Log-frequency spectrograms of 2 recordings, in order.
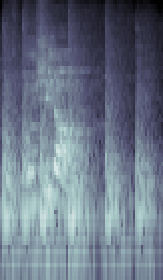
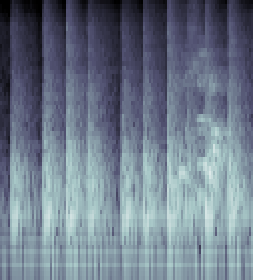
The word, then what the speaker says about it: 부스럭: 그 다음에 부시럭 부스럭 부시럭거린다 부스럭거린다 스럭이 맞아요.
